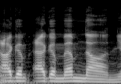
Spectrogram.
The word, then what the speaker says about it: Agamemnon: Agamemnon, yes.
